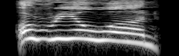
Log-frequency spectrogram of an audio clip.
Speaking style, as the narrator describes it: I shrieked

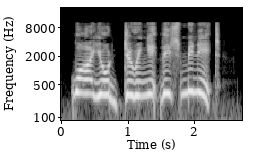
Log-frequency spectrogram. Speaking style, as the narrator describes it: bellowed Trumpkin

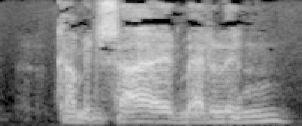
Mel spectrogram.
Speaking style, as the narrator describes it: he said in his deep growl

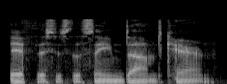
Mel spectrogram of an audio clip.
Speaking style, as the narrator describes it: muttered Crozier

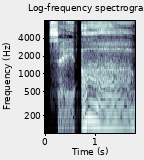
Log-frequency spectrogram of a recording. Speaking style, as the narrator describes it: Wags whispered

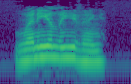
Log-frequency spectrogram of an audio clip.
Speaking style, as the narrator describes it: He asked in a resigned voice

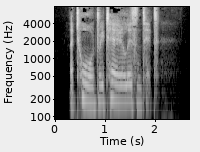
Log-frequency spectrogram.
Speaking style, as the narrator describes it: The sneer in his voice stabbed hurtfully

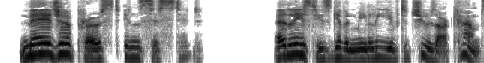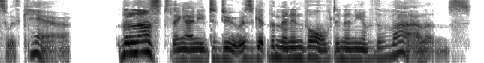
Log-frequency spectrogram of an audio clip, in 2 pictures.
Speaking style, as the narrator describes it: he sighed

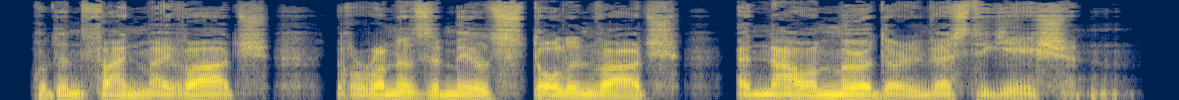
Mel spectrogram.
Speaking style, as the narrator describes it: While we were walking, he grunted

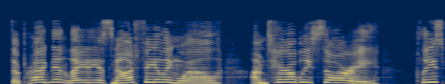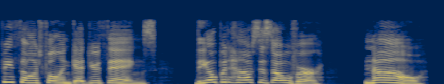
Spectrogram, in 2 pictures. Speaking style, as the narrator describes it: cupped her hands around her mouth, and yelled

